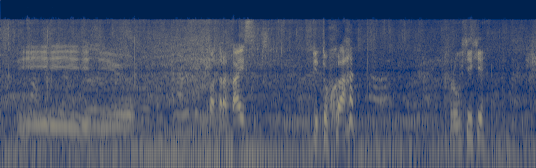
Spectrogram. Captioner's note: laughs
